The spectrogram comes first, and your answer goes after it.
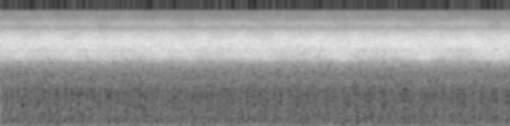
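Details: Southern summer evening chorus of many cicadas surrounding a camp deep in the woods, forming one unbroken sizzling high whine with constant loudness and no other clear sounds.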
